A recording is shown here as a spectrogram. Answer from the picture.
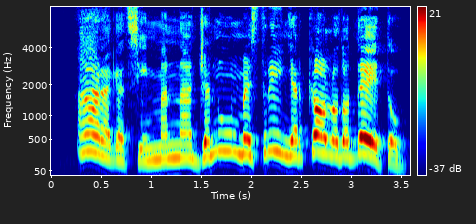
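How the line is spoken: Shouted. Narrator (Italian): gridò Tommaso

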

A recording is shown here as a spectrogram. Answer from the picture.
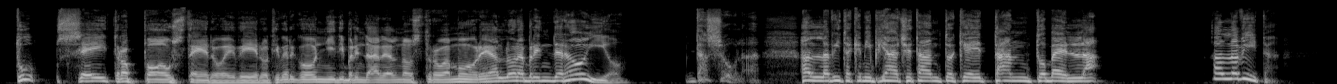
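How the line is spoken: Shouted. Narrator (Italian): gridò

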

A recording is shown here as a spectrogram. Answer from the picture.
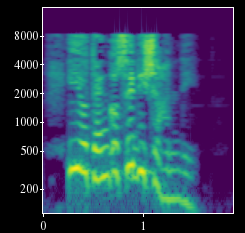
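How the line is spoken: Exclaimed. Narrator (Italian): esclamai

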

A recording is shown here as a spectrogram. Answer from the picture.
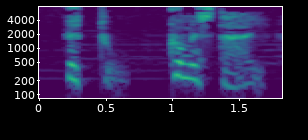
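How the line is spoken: Exclaiming. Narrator (Italian): esclamò Elizabeth

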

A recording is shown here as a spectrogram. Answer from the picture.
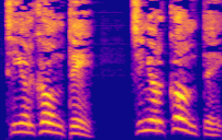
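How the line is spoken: Young voice shouting. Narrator (Italian): gridò una voce giovanile

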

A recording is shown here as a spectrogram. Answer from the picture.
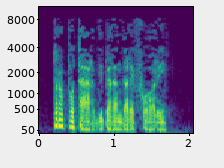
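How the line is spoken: Relieved. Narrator (Italian): osservò la signorina Alan in tono di sollievo

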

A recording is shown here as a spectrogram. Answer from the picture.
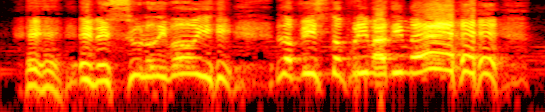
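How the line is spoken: Shouted. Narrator (Italian): gridò Aqab

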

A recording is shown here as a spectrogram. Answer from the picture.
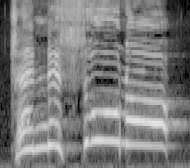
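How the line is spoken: Chirpy, almost chattering shout. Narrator (Italian): Ransom gridò, stavolta quasi garrulo

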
